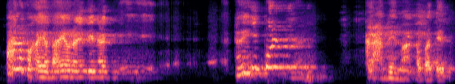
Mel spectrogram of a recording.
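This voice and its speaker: A man preaching an evangelistic revival sermon, emphatic and animated, appealing directly to his listeners. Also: fairly high pitch, a little fast. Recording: echoey hall with faint ambient noise.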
